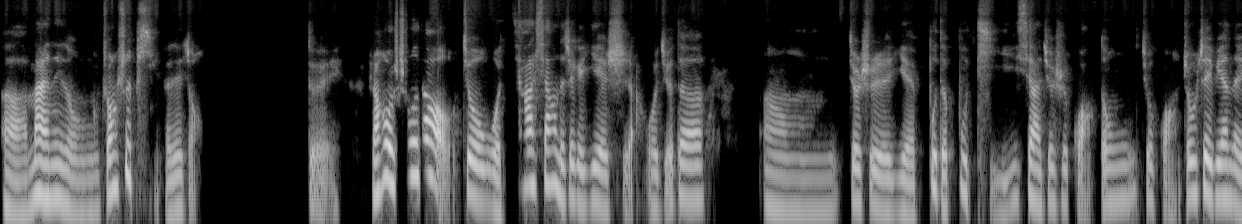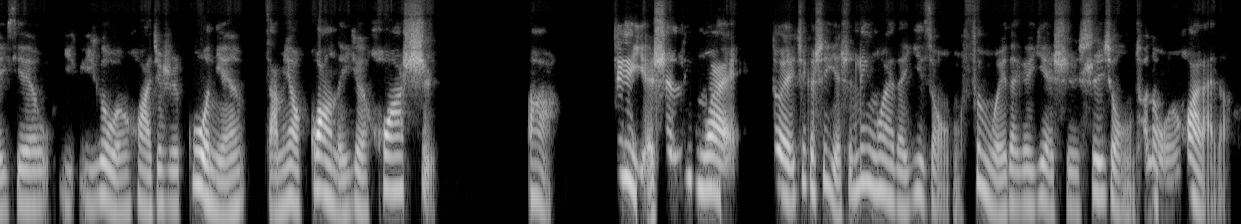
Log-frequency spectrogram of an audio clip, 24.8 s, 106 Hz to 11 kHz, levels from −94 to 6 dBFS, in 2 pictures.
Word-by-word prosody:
呃， 135 Hz, -3 st, 0 dB
卖 190 Hz, +3 st, +7 dB
那 180 Hz, -1 st, 0 dB
种 135 Hz, -2 st, -5 dB
装 200 Hz, +8 st, +3 dB
饰 255 Hz, +6 st, +2 dB
品 180 Hz, -, -7 dB
的 125 Hz, -, -5 dB
那 140 Hz, -, 0 dB
种。 -, -, -8 dB, 1.1 s
对， -, -, -7 dB, 0.3 s
然 195 Hz, -, +4 dB
后 270 Hz, -2 st, +7 dB
说 290 Hz, +5 st, +2 dB
到， 305 Hz, -1 st, +6 dB
就 195 Hz, -4 st, +4 dB
我 155 Hz, -4 st, 0 dB
家 235 Hz, +2 st, +2 dB
乡 245 Hz, 0 st, +1 dB
的 185 Hz, -, 0 dB
这 180 Hz, -, -2 dB
个 165 Hz, -, 0 dB
夜 160 Hz, -2 st, -1 dB
市 145 Hz, -, -2 dB
啊， -, -, -7 dB
我 150 Hz, -, -4 dB
觉 -, -, -4 dB
得， 180 Hz, -1 st, +1 dB, 0.6 s
嗯， 140 Hz, -2 st, -9 dB
就 170 Hz, -1 st, -1 dB
是 140 Hz, -4 st, 0 dB
也 135 Hz, -2 st, -2 dB
不 220 Hz, -, +1 dB
得 150 Hz, -, 0 dB
不 200 Hz, +5 st, -5 dB
提 -, -, -9 dB
一 135 Hz, +7 st, -10 dB
下， 175 Hz, -1 st, +1 dB
就 160 Hz, +2 st, -4 dB
是 160 Hz, 0 st, -6 dB
广 -, -, -5 dB
东 175 Hz, +3 st, -6 dB
就 -, -, -5 dB
广 -, -, -8 dB
州 190 Hz, +1 st, 0 dB
这 200 Hz, -1 st, +5 dB
边 185 Hz, 0 st, +1 dB
的 155 Hz, -4 st, 0 dB
一 -, -, -8 dB
些， 155 Hz, +1 st, -2 dB, 0.2 s
一 165 Hz, -6 st, -15 dB
一 165 Hz, -1 st, -11 dB
个 185 Hz, -2 st, +2 dB
文 145 Hz, -1 st, -1 dB
化， 155 Hz, -1 st, -1 dB
就 165 Hz, +3 st, -5 dB
是 160 Hz, 0 st, -4 dB
过 220 Hz, +4 st, +5 dB
年， 140 Hz, +1 st, -2 dB, 0.2 s
咱 -, -, -2 dB
们 150 Hz, -, -4 dB
要 175 Hz, -2 st, +3 dB
逛 200 Hz, +3 st, +6 dB
的 130 Hz, -, -2 dB
一 140 Hz, -, -6 dB
个 155 Hz, -4 st, -1 dB
花 215 Hz, +6 st, +3 dB
市。 -, -, +2 dB, 0.9 s
啊， -, -, -4 dB, 0.6 s
这 305 Hz, -, +1 dB
个 270 Hz, -, +6 dB
也 215 Hz, -, +1 dB
是 245 Hz, -, +4 dB
另 250 Hz, -6 st, -3 dB
外 210 Hz, -4 st, +6 dB, 0.4 s
对， 210 Hz, -9 st, +4 dB
这 255 Hz, -, -5 dB
个 220 Hz, -, 0 dB
是 245 Hz, +5 st, -2 dB
也 175 Hz, -, -1 dB
是 130 Hz, -, -5 dB
另 240 Hz, +1 st, -1 dB
外 200 Hz, -4 st, -1 dB
的 155 Hz, -3 st, -4 dB
一 195 Hz, +6 st, -6 dB
种 165 Hz, -, -8 dB
氛 245 Hz, -6 st, -3 dB
围 140 Hz, -4 st, -2 dB
的 165 Hz, -, -3 dB
一 -, -, -9 dB
个 160 Hz, -, -3 dB
夜 165 Hz, 0 st, -3 dB
市， 150 Hz, +1 st, -5 dB
是 195 Hz, +6 st, 0 dB
一 -, -, -1 dB
种 170 Hz, -7 st, -3 dB
传 -, -, -8 dB
统 -, -, -3 dB
文 -, -, -8 dB
化 -, -, +4 dB
来 -, -, -3 dB
的。 -, -, -13 dB
170 Hz, 245 characters per minute, -22 LUFS, 150-205 Hz, 1.1 s, 卖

